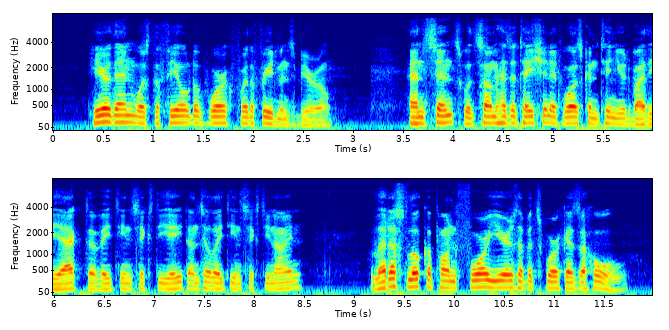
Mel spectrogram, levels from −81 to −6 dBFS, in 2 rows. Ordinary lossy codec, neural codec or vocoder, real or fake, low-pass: AAC, 32 kbps; none; real; 7.2 kHz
